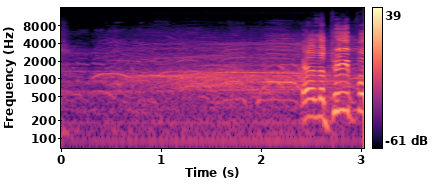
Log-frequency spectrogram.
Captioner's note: crowd cheers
